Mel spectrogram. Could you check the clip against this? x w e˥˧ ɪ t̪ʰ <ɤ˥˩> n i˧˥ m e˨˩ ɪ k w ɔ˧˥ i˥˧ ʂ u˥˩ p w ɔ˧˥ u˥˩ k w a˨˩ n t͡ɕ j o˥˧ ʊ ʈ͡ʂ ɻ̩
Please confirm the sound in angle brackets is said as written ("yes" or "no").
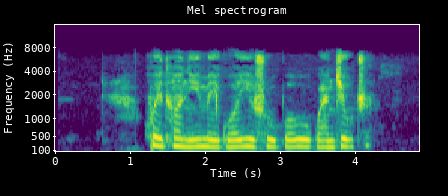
yes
